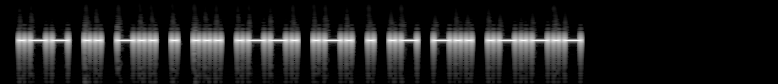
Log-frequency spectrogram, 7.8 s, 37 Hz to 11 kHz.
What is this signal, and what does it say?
Morse code, heard as a keyed tone, about 22 wpm, 700 Hz. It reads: WIDESPREAD.
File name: practice / 22wpm / Sentences with 3-Word Phrases - 22wpm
